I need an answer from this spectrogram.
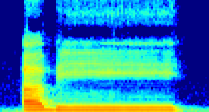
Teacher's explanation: یدا، تبت یدا، حمزہ پہ آگے فتحہ ہے، با کی کسرہ کو یا سے ملانا ہے، یا کی 2 کاؤنٹس ہیں۔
